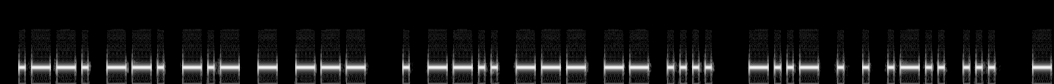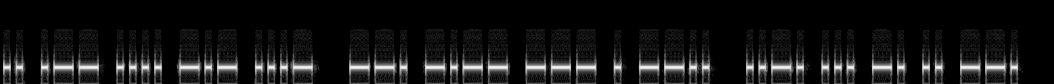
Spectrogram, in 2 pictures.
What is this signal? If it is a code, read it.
Morse code, heard as a keyed tone, about 19 wpm, 800 Hz. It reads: PGKTO EZOMH XEELS DWHKV GYOEZ FSNIG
